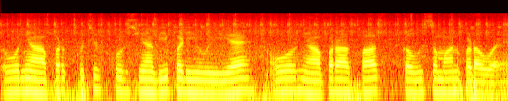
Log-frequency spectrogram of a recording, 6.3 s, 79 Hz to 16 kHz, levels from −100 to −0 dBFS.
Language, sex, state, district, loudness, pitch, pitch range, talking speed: Hindi, male, Uttar Pradesh, Shamli, -19 LUFS, 125 Hz, 120-130 Hz, 180 wpm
